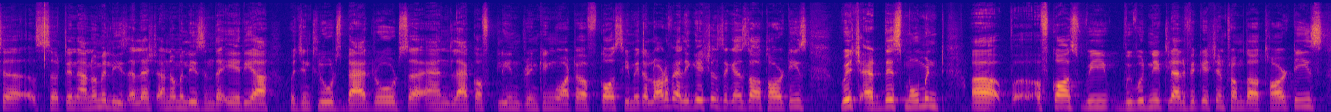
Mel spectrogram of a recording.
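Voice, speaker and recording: A man hosting a TV news show, interviewing a guest and wrapping up in a measured way, switching between Hindi and English. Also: fairly high pitch.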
